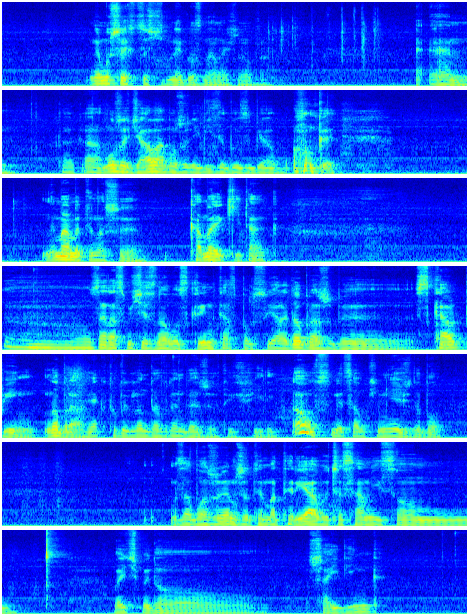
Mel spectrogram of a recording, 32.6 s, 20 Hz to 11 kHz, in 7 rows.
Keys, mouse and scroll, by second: 3.6 n, 5.0-5.6 middle drag, 7.1-8.0 middle drag, 14.3 click, 22.2-25.2 middle drag.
